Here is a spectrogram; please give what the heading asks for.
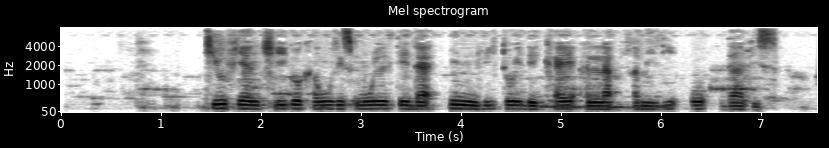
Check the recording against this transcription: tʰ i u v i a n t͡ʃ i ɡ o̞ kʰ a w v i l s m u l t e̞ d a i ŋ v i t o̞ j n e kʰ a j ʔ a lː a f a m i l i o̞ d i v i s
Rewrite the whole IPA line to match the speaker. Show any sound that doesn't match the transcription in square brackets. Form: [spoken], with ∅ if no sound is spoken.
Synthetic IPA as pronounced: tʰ i u [f] i a n t͡ʃ i ɡ o̞ kʰ a w [z] i [∅] s m u l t e̞ d a i [n] v i t o̞ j [d] e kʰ a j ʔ a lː a f a m i l i o̞ d [a] v i s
